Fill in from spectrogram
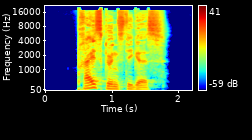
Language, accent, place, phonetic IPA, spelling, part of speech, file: German, Germany, Berlin, [ˈpʁaɪ̯sˌɡʏnstɪɡəs], preisgünstiges, adjective, De-preisgünstiges.ogg
- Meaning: strong/mixed nominative/accusative neuter singular of preisgünstig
